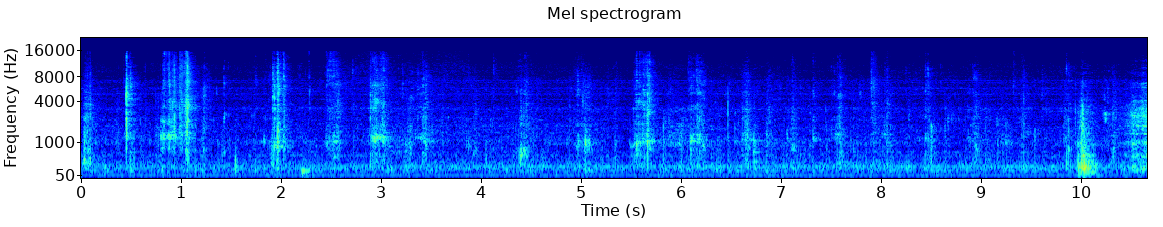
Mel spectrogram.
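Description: Close-miked chewing of kimchi, with small irregular crunches a few times a second, and a somewhat louder crunch near the end.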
